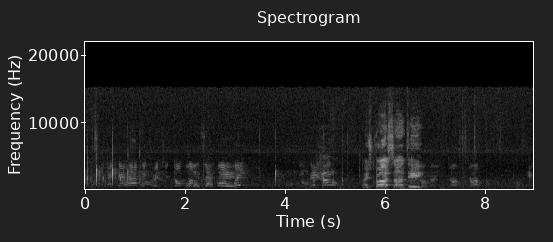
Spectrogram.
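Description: Young men shout and call to each other across an open outdoor field.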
